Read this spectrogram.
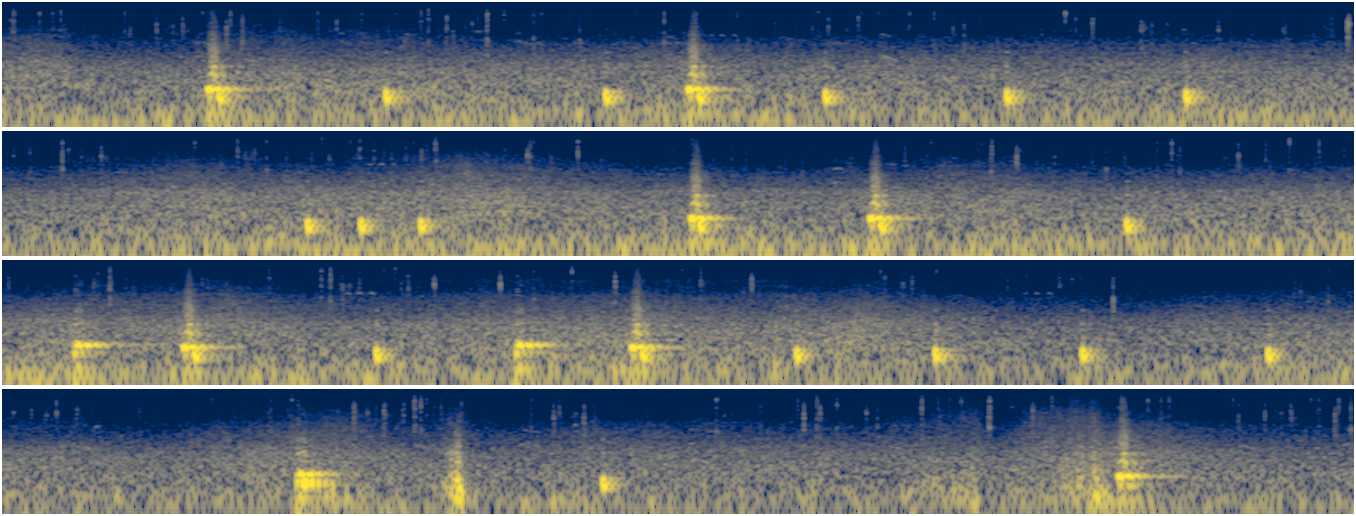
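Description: Short soft blips sound again and again as menu options change.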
